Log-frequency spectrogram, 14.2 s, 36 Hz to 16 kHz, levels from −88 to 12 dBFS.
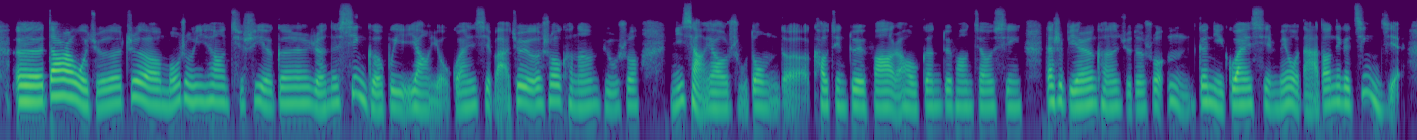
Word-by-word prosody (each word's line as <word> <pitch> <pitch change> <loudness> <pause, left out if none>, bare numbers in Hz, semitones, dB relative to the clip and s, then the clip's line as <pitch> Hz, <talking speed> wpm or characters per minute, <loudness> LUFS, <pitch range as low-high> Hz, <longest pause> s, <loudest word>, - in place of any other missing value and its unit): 呃， 195 0 +8
当 245 +5 +9
然 235 -2 +9
我 175 -5 +4
觉 150 0 -7
得 175 +2 +2
这 195 -7 +3
某 160 +4 -1
种 205 -2 -1
意 195 - -2
义 - - -3
上， 190 -2 -1
其 165 - -12
实 185 +4 -7
也 165 -5 0
跟 180 +2 -1
人 145 -1 -1
的 180 - -2
性 245 +6 -3
格 145 -8 -1
不 155 - -4
一 145 - -3
样 145 -3 -1
有 - - -8
关 155 +2 -4
系 165 0 -5
吧。 - - -4
就 195 - +1
有 175 -3 +3
的 170 - 0
时 200 - -3
候 200 - +3
可 185 -3 -8
能 155 +2 -5
比 155 - -11
如 140 0 -7
说 160 +1 -5 0.3
你 165 +5 -4
想 200 - +1
要 145 -1 0
主 145 - -13
动 155 -2 -2
地 - - -7
靠 160 - -1
近 160 0 -7
对 155 -1 +1
方， 150 0 +1
然 - - -4
后 145 -1 -2
跟 155 +2 -5
对 160 0 -4
方 150 -1 -6
交 150 0 -4
心， 150 +1 -7 0.2
但 190 - +3
是 195 - 0
别 155 -2 +2
人 170 +2 +2
可 170 -2 -4
能 155 +1 -3
觉 140 -3 -10
得 145 +1 -5
说， 160 +1 -3
“嗯， 165 -11 -6
跟 190 +1 +1
你 155 -4 -2
关 170 +2 +4
系 165 -2 -6
没 145 +2 -5
有 170 -2 +1
达 - - -4
到 165 - +2
那 190 +2 -2
个 175 - +1
境 265 - -5
界”。 135 - -7
165 Hz, 320 characters per minute, -23 LUFS, 150-185 Hz, 0.3 s, 当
